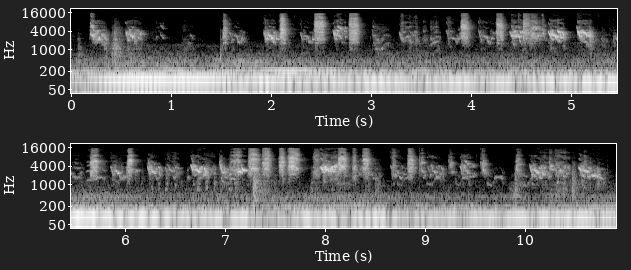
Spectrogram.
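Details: Several pet budgerigars feeding together and showing affection, chattering nonstop: rapid, buzzy chirps and squeaky notes packed closely for the whole stretch, over a constant low droning hum.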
